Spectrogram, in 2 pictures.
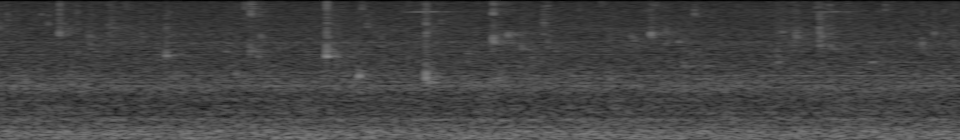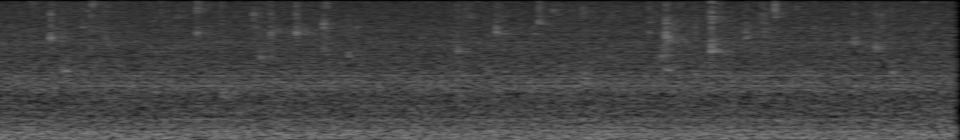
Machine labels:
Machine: pump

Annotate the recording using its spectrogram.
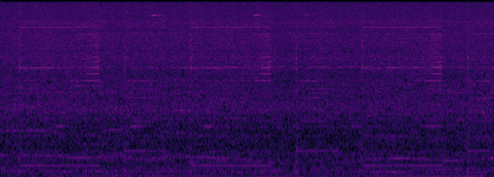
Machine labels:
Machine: slide rail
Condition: normal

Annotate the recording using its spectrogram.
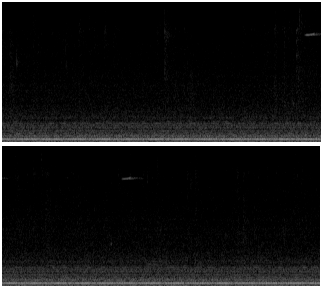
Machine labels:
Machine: pump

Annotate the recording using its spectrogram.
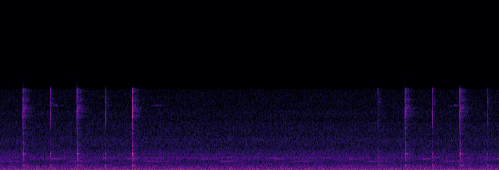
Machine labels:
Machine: valve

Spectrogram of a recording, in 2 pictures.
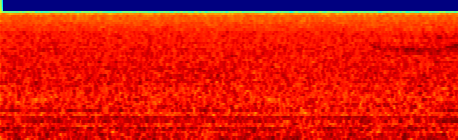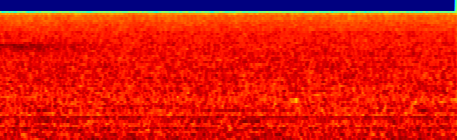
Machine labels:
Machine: fan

